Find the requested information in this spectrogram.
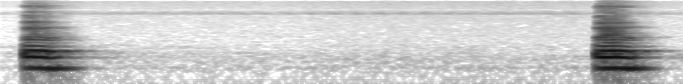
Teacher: This sound /ə/ is called schwa. It is a mid central vowel and the lips are unrounded. The mouth is relaxed and this sound usually appears in unstressed syllable.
